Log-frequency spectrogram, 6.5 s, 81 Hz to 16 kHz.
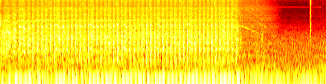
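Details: Swapped-in 2003 VK45DE V8 (original 2002 had a blown head gasket and possible spun bearing), fuel pump not heard at key-on, occasional small backfire: steady cranking at about four compression pulses a second, never catches; crank, no start.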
